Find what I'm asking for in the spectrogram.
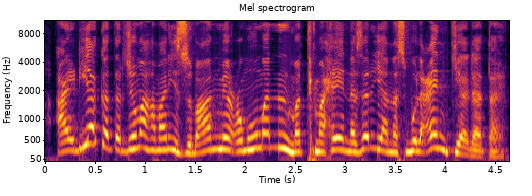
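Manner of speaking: normal talking voice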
